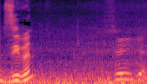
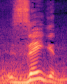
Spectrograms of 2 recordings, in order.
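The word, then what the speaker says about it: Siegen: इज इट जीबेन? जेगन, right? या सो इट्स जेगन.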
